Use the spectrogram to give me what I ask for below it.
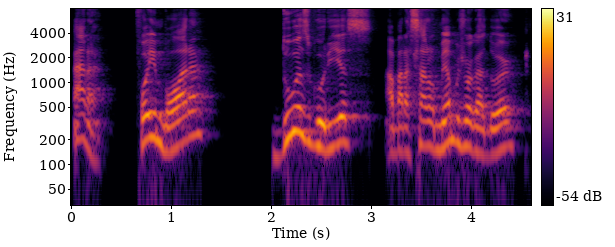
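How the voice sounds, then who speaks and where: A man's voice: on the high side, lively intonation, a little slow. A male sports journalist, telling anecdotes in a casual podcast chat with frequent laughter. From Brazil.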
